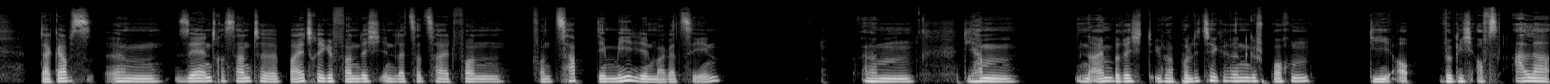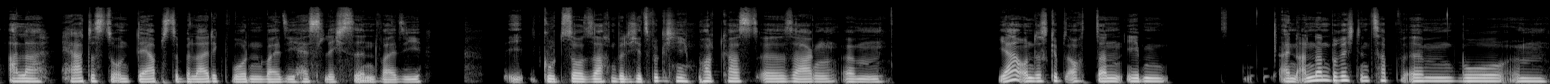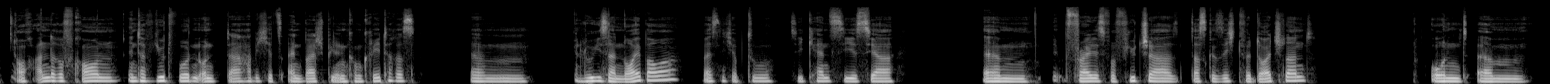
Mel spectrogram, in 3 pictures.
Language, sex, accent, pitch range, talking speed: German, male, German, 130-150 Hz, 135 wpm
